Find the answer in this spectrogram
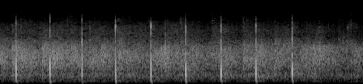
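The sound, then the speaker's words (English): Audience applause for a speaker, a dense wash of clapping with a steady run of sharper, evenly spaced claps cutting through, loud and continuous with no talk. “Yeah, we should give her a hand for sure.”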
